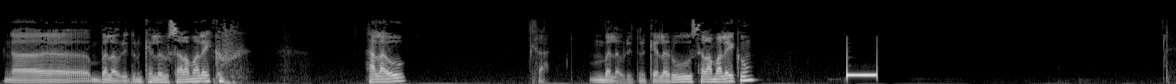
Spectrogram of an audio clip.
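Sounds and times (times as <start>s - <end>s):
speech: 0.0s - 2.6s, 3.7s - 4.2s, 5.3s - 7.7s
telephone busy tone after a caller's line is cut off: 8.5s - 8.8s.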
